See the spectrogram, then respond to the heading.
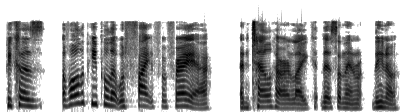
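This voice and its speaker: A woman's voice: lowish voice, normal speed, no room sound, dull audio. A woman co-hosting a podcast, chatting casually and retelling a story by acting out the dialogue. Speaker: podcast co-host. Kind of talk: casual chat recapping a fantasy novel.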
